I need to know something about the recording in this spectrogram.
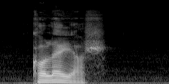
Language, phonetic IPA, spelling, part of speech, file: Polish, [kɔˈlɛjaʃ], kolejarz, noun, Pl-kolejarz.ogg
